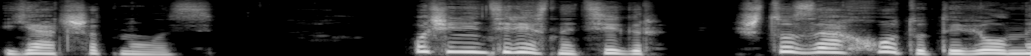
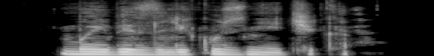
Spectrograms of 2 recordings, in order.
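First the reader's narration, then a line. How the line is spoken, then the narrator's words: Plain. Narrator (Russian): сказал тигр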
